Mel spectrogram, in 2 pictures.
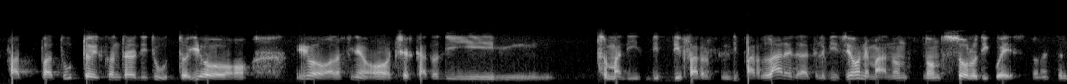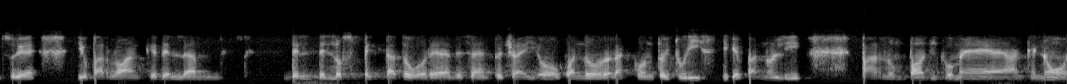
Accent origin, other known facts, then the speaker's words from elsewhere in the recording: Chieti, Abruzzo, Italy; also born or lived in Vasto; non sono nato ad Acitrullo, però sono nato a Chieti, cioè a Vasto, è cresciuto a Chieti, in Abruzzo, dove è ambientato il film.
